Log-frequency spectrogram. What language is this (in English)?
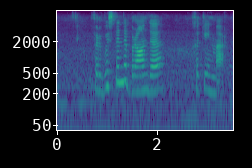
Afrikaans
